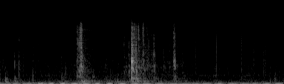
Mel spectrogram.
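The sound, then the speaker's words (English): A closet door with a mirror on it is opened: a sharp latch click, then a louder clunk as it swings free, followed by a softer knock, against a quiet background. “There's a mirror on the door of that closet to your right. Open it and see how you've improved.”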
